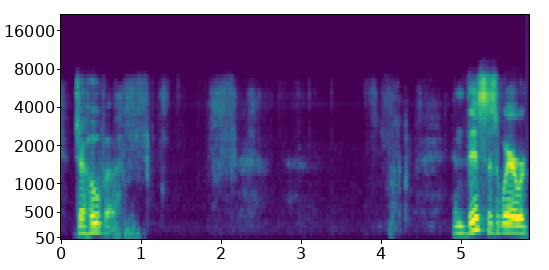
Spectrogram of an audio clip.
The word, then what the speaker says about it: Jehovah: letter yodeh vahe and english letters yhvh commonly pronounced jehovah and this is where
